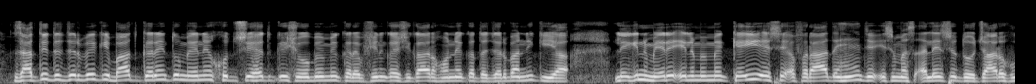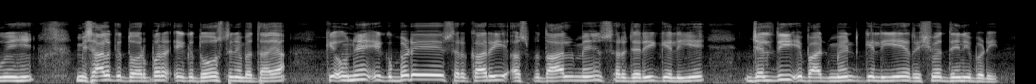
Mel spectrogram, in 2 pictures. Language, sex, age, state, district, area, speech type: Urdu, male, 18-30, Uttar Pradesh, Saharanpur, urban, spontaneous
